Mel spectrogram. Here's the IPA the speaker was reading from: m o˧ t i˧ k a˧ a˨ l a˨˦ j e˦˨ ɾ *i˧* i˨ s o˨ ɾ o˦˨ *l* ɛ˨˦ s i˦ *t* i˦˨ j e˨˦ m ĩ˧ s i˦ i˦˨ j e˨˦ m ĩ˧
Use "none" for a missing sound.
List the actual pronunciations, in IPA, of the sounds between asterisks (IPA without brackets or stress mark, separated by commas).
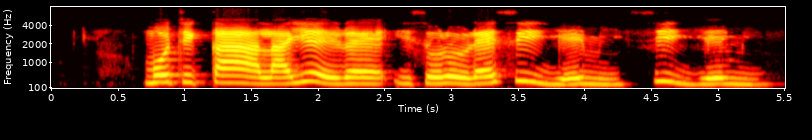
ɛ˧, ɾ, none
